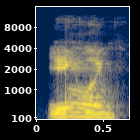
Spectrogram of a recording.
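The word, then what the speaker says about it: Yuengling: Yingling.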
